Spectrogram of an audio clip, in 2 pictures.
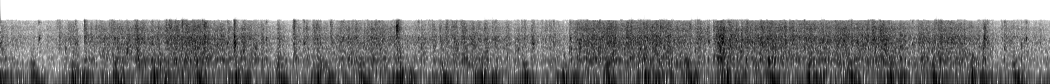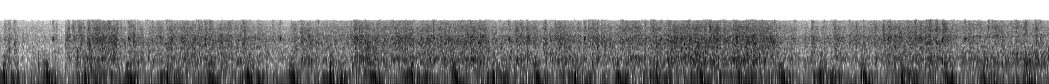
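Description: Heavy rain pounding on a car's roof and windshield, heard from inside the car, surging and easing by turns. A steady low hum runs underneath.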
